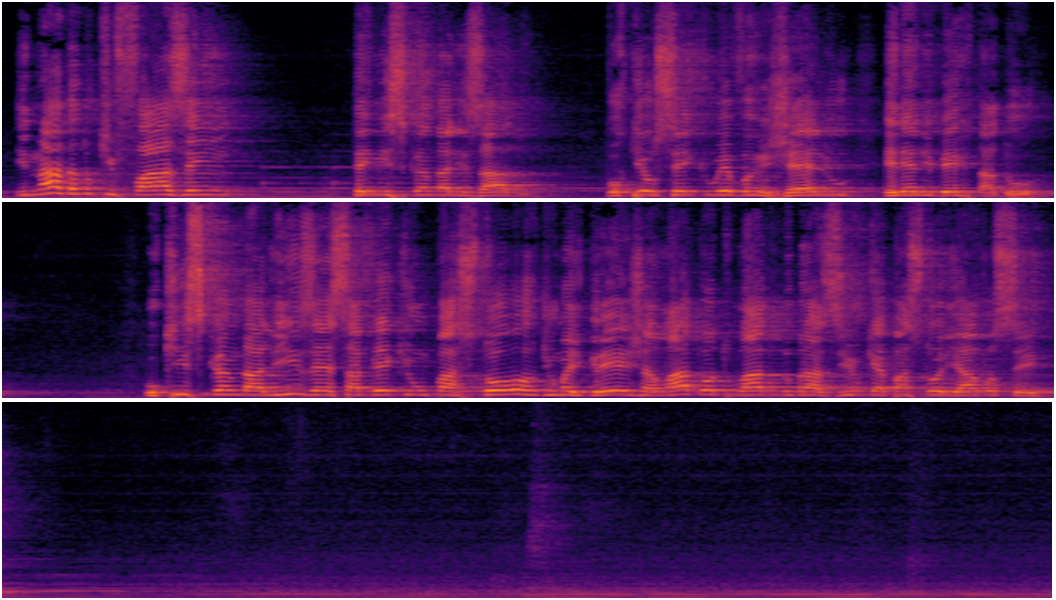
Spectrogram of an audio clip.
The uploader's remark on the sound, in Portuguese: Gravado em: 07 de janeiro de 2020 no TADEL na Igreja Batista da Paz BH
